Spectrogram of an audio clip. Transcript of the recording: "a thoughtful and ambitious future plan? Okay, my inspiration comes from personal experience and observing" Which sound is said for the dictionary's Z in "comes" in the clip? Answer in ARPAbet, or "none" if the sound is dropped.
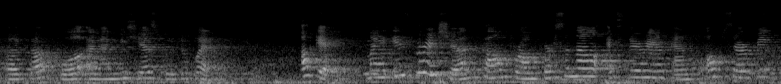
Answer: none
